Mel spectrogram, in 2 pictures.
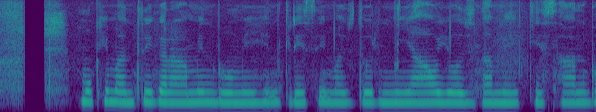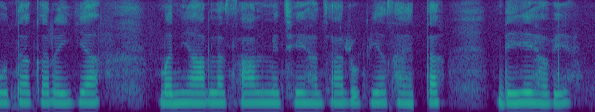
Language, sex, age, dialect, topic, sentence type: Chhattisgarhi, female, 18-24, Northern/Bhandar, banking, statement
